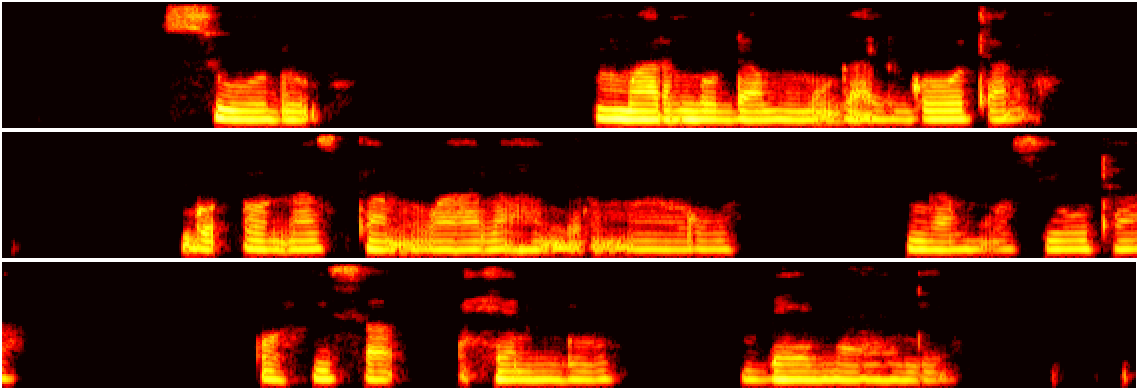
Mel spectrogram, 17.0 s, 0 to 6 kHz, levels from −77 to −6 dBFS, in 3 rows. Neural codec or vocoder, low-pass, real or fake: vocoder, 22.05 kHz, 80 mel bands, Vocos; 5.4 kHz; fake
